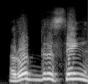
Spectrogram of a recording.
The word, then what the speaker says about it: Rudra Simha: wrote the simha third the Indian pronunciation will be rudra Singh third okay third guys do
